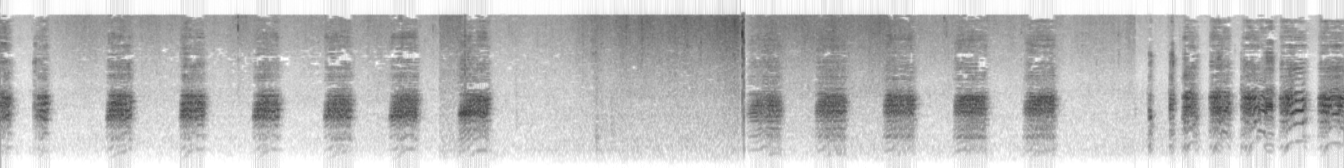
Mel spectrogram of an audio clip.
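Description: Duck calls blown by hunters, sounding a series of loud quacks about two a second in two runs of six or seven notes, then a faster string of short quacks near the end, calling to ducks flying overhead. A brief rush of wind noise fills the pause in the middle.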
